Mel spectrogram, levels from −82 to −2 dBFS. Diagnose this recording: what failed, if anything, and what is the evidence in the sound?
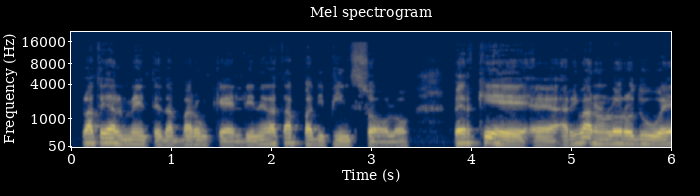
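DAB burbling from 5.67 to 5.74 s is a codec-stage failure in digital radio reception. The speech gets short blips of noise in single sub-bands, which fits about three MP2 frames corrupted by residual bit errors of a few tenths of a percent. Unlike packet loss, nothing goes silent or repeats.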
